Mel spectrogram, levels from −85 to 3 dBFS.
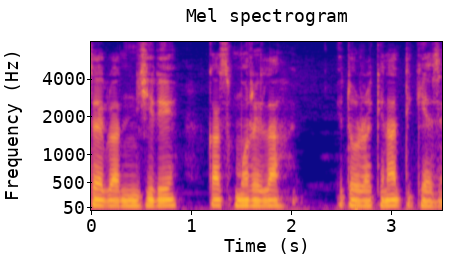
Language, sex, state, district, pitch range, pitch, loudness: Nagamese, male, Nagaland, Kohima, 90-95 Hz, 95 Hz, -16 LUFS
